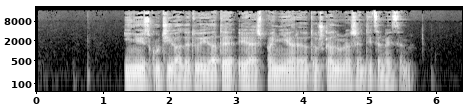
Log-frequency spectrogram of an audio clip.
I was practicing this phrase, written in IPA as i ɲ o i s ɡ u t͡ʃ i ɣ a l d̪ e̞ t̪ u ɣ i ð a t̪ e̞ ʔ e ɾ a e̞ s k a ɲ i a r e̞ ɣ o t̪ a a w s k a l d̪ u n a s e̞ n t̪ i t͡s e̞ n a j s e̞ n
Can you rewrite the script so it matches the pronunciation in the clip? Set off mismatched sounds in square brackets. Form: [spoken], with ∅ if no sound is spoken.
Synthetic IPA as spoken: i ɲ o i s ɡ u t͡ʃ i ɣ a l d̪ e̞ t̪ u [ð] i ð a t̪ e̞ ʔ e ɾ a e̞ s [p] a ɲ i a r e̞ [ð] o t̪ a [e] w s k a l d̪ u n a s e̞ n t̪ i t͡s e̞ n a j s e̞ n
